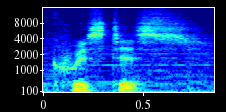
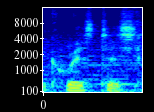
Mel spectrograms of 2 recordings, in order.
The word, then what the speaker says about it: Quistis: Queen er and ff9 quistis there was I watched a video with somebody pronouncing quistis like heist Asst and I I really hope that's not the correct way yeah quistis Queen er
